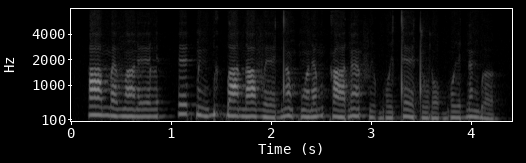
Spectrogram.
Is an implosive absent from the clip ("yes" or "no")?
no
